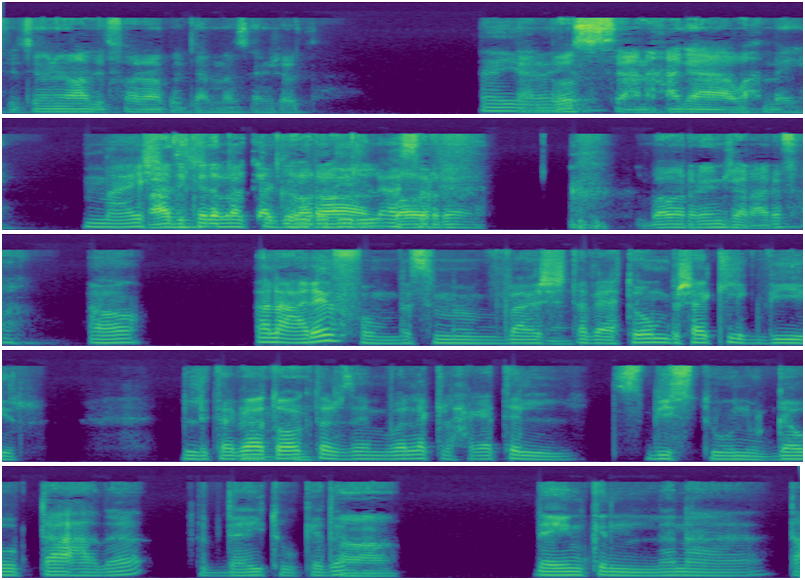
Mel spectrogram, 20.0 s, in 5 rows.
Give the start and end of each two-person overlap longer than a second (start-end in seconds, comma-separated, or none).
4.7-6.4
